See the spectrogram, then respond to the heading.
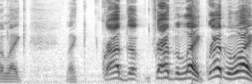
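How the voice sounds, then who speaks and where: Doing a squeaky, put-on character voice at an extremely high pitch, a man talks at a moderate pace in a dry, close recording with no echo. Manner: shouting urgently.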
